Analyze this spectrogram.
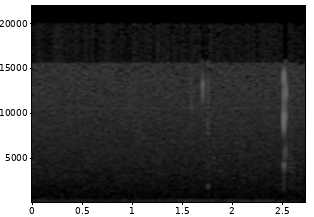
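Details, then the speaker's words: Adult's stomach rumbling, soft low irregular gurgling: ordinary bowel sounds (borborygmi). "you could hear that that was my stomach rumbling"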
